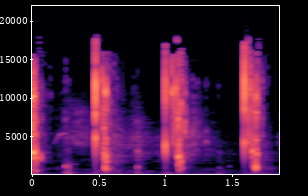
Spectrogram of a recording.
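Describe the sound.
A voice mimics loud, wet open-mouthed chewing, with smacking, clicky bursts repeating in an uneven rhythm of about three chomps, alone without any speech.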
